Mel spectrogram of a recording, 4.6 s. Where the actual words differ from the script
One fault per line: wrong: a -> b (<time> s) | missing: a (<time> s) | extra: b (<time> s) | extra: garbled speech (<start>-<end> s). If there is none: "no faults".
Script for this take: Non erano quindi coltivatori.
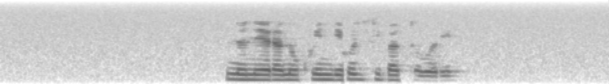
no faults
